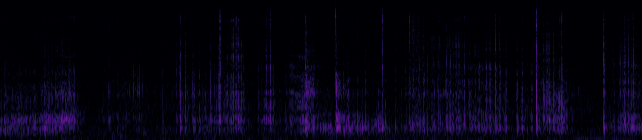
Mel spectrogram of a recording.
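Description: Fingernails scratch the grained lid of a dark, textured faux-leather hard glasses case, which is hollow. Quiet, dry rasping strokes come in short bursts, with bright, crackly edges over a faint hollow midrange tone.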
